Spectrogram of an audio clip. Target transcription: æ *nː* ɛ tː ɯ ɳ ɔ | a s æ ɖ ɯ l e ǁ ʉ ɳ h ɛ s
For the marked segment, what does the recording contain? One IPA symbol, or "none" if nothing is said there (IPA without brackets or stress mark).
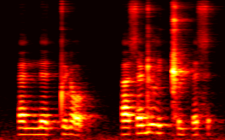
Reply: nː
